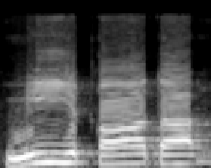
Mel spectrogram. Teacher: میقاتا یا مدہ وہ یا جو ساکن ہو اس سے پہلے زیر ہو، یا مدہ کو ایک الف کے برابر کھینچ کر پڑھیں گے۔ میقاتا قاف کو پر پڑھیں گے، قاف حروف مستعلیہ میں سے ہے، حروف مستعلیہ 7 ہیں جو ہمیشہ ہر حال میں پر پڑے جاتے ہیں۔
